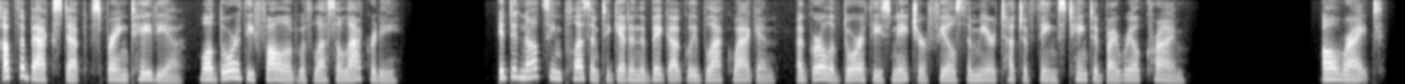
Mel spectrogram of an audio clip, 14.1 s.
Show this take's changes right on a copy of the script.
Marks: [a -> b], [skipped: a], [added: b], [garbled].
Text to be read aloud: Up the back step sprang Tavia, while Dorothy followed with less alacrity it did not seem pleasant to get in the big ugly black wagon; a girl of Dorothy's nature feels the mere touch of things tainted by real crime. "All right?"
Up the back step sprang Tavia, while Dorothy followed with less alacrity it did not seem pleasant to get in the big ugly black wagon; a girl of Dorothy's nature feels the mere touch of things tainted by real crime. "All right?"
